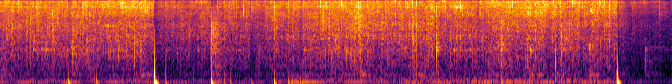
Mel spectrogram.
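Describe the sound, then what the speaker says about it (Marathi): Green chilies, peanuts and garlic sizzle and crackle in hot oil in a village kitchen while a spoon scrapes and stirs the pan, with a few sharp knocks against a steady frying hiss. "आता तेल वतूया आपण, मस्त भाजायला आले आपले मिरच्या शेंगदाणे लसूण। आता याला हलवून घेऊया"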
